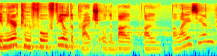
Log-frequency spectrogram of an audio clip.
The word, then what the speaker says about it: Boasian: Malinowskian, and the American four-field approach, or the Bowesian, how do you say it? Bowesian approach.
